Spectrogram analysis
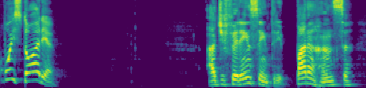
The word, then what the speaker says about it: Paramahansa: Em outras palavras, as pessoas falantes de língua portuguesa, ou muito provavelmente qualquer não indiano médio, pronuncia assim esta palavra, Paramahansa. Entretanto, a pronúncia correta é Parahansa.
